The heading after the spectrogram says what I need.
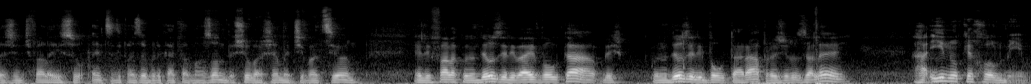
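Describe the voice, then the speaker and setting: Telling a Talmud story to his class, this rabbi keeps things animated and colloquial, tossing in slang and restarting sentences. He has a lowish voice with vocal fry, and there's slight background noise.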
